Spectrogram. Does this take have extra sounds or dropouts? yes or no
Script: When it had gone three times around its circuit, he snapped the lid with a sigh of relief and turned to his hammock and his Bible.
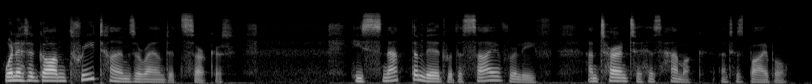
no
